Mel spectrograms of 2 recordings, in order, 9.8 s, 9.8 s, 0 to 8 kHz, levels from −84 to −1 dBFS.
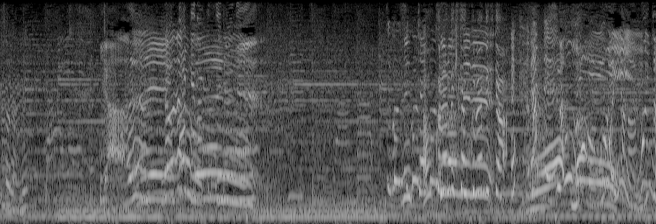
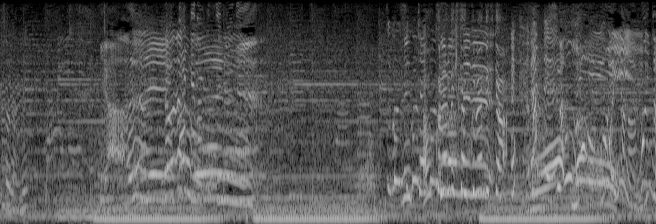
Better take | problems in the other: first | background sound (Musical instrument); 5 dB below the speech

